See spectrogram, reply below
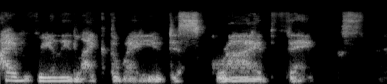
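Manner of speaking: slow, drawn-out stage whisper. Retelling a shy child's compliment after a reading: imitating a barely audible whisper. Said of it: "in a barely audible whisper".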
